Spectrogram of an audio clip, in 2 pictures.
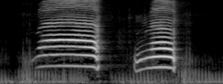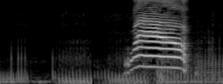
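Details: Little newborn kitten wailing for its mother and owner, three clear meows: a long steady one, a short sharply rising one, then after a quiet pause another long falling cry.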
